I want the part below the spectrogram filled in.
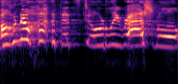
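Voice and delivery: mock laughing along. Retelling Harper's reply while being scolded: imitating Harper laughing along. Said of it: "smiling and taking it and laughing".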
